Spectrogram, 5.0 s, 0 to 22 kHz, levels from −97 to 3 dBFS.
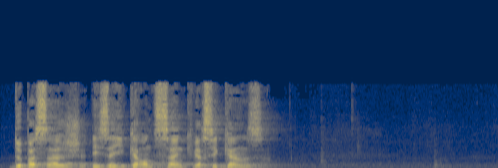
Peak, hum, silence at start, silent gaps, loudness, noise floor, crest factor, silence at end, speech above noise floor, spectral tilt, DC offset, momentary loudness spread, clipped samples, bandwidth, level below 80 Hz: -10 dBFS; 60 Hz at -65 dBFS; 0.1 s; none; -26 LUFS; -68 dBFS; 20 dB; 2.3 s; 42 dB; -2 dB/octave; under 0.1%; 8 LU; under 0.1%; 11.5 kHz; -72 dBFS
